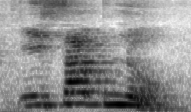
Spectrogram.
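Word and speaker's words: عيسى ابن: এই যে ঈসার সাথে ইবনু, এই যে ইবনুর যে আলিফটা, এই আলিফটা হামজাতুল ওয়াসলি, হামজাতুল ওয়াসলি, এটা উচ্চারণ হবে না। ইসাবনু, ঈসা ঈসা বার সাথে মিলতে হবে, ইসাব ইসাব ইসাবনু ইসাবনু মারিয়ামা।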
